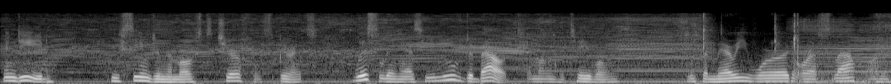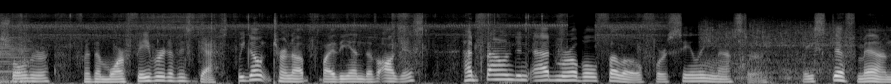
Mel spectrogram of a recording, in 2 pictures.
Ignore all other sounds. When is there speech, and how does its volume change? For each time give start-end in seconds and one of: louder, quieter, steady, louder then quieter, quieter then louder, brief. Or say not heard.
0.0-17.7 steady.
